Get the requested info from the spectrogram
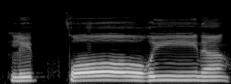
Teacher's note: اگلی آیت، آیت نمبر 22. للطاغین، طا اور غین دونوں حروف مستعلیہ میں سے ہیں، دونوں کو موٹا پڑھا جائے گا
